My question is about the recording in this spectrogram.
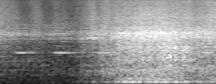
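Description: Soft background music, then about a second in an electric sewing machine starts running with a steady, louder motor hum.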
